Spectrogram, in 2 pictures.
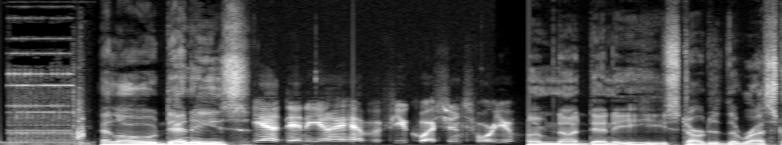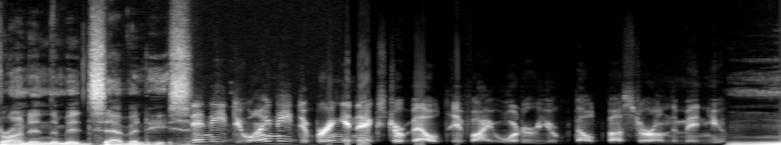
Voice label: Phone Call; Dennys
